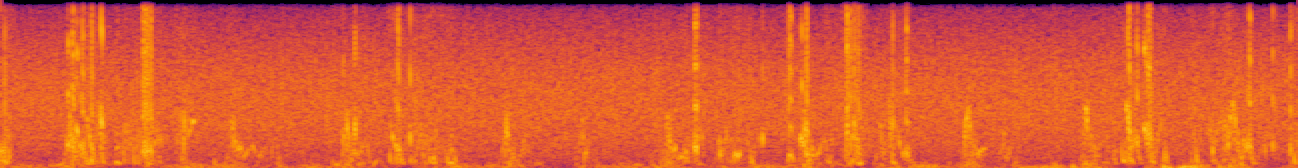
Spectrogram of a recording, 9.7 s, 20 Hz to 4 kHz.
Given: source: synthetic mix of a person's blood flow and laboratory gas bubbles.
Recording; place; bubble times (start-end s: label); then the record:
Doppler ultrasound of blood flow; precordium
0.00-0.13 s: bubbles
0.48-1.26 s: bubbles
1.30-1.48 s: bubbles
2.56-2.75 s: bubbles
2.90-3.46 s: bubbles
4.93-5.31 s: bubbles
5.38-5.76 s: bubbles
5.88-6.11 s: bubbles
6.18-6.27 s: bubbles
6.30-6.54 s: bubbles
6.65-6.88 s: bubbles
8.17-8.79 s: bubbles
8.91-9.26 s: bubbles
9.30-9.58 s: bubbles
9.65-9.75 s: bubbles
From the record:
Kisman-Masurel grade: 333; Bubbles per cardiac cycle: rolling drumbeat, 9 or more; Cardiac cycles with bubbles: 50 to 99%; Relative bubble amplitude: loud (0.450 to 0.775); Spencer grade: 3 (all of the cardiac periods contain showers or single bubble signals, but not dominating or overriding the cardiac motion signals); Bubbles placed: anywhere in the cardiac cycle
